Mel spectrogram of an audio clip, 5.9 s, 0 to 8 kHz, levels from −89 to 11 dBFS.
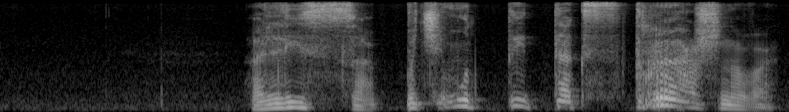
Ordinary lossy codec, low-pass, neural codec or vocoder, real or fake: none; 7.2 kHz; none; real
